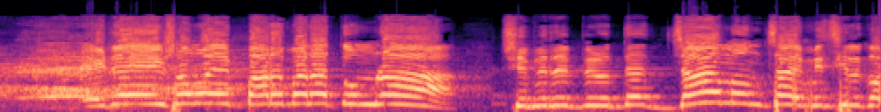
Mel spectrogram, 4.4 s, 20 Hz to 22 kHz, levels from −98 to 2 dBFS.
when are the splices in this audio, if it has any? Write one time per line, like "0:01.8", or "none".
0:02.4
